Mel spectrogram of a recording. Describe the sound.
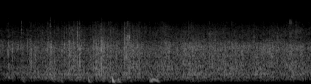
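Audience applause welcomes a speaker at an evening panel event about trees: a steady, fairly faint wash of clapping that carries on evenly for about three seconds.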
